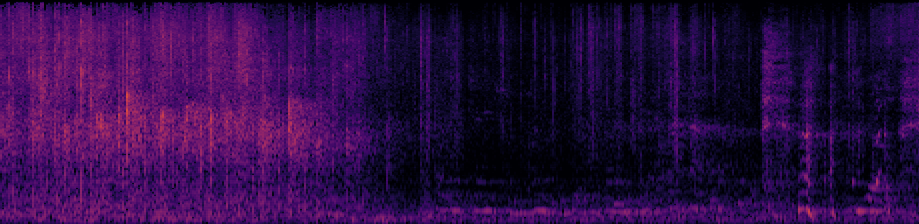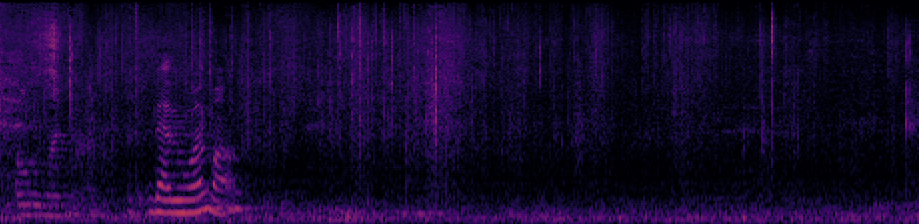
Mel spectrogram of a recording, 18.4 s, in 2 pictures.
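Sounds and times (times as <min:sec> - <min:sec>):
audience applause: 0:00.0 - 0:04.2
laughter: 0:06.6 - 0:09.6
speech: 0:10.8 - 0:11.7.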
